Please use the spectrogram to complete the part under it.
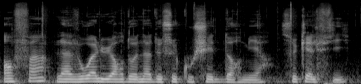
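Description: A man reading a dark fantasy story aloud as narrator, steady and measured. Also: medium pitch, a little hiss or hum. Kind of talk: scripted narration.

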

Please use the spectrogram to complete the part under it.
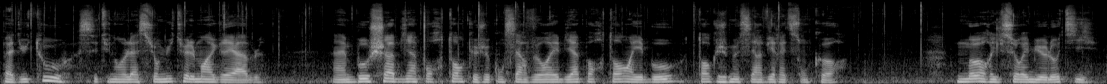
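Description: A man reading aloud, voicing a contemptuous bodiless male spirit that speaks slowly and commandingly. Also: medium pitch, little pitch movement, a little hiss or hum, lightly acted. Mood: stern. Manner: scornful, slow and commanding.

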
